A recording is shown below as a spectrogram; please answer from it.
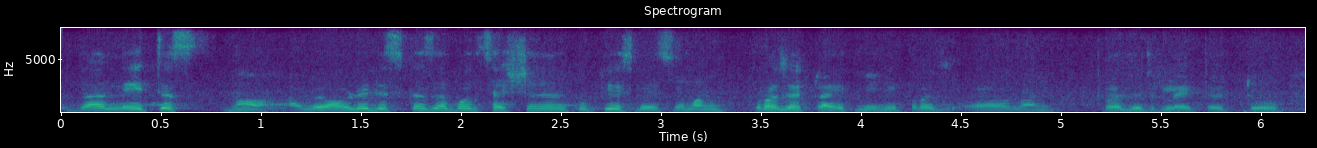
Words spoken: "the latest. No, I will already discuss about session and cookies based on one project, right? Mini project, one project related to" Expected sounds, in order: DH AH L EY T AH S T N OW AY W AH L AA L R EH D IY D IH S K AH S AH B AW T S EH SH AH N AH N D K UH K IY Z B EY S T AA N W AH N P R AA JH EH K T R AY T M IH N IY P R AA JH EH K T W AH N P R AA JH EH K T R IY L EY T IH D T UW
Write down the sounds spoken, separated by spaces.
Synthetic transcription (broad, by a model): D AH L EY T AH S T N OW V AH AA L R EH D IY D IH S K AH S AH B AW T S EH SH AH N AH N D K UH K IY S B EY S AA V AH N P R AA JH EH K T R AY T M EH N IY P R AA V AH N P R AA JH EH K T R IY L EY T IH D T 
